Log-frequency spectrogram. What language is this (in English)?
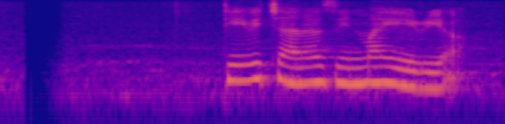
Sinhala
